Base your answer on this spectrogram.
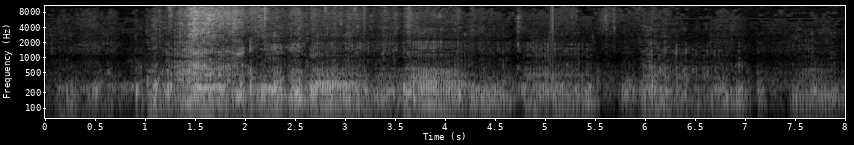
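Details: Young lions of the Nkuhuma pride at Djuma Game Reserve, on the afternoon/evening of 13 March 2018, growl in deep rumbling bursts that swell and fade while feeding on the last remains of a buffalo carcass, with little meat left.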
